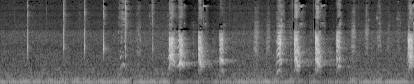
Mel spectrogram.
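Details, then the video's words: White German Shepherd puppies, male and female, giving a run of high, sharp yips and barks that grow louder and closer together midway, over a steady low hum. "White German Shepherd puppies"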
